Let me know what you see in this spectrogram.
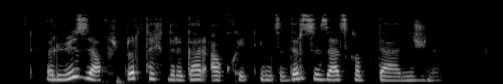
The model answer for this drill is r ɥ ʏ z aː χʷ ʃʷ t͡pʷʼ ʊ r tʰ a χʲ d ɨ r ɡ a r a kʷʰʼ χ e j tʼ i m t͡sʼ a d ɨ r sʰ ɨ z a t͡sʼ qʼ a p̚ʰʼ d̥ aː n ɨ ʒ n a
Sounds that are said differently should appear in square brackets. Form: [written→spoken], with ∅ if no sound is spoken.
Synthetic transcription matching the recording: r ɥ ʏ z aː χʷ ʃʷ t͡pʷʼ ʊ r tʰ a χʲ d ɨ r ɡ a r a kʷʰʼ χ e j tʼ i m t͡sʼ a d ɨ r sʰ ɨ z a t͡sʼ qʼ a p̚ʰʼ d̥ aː n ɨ ʒ n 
